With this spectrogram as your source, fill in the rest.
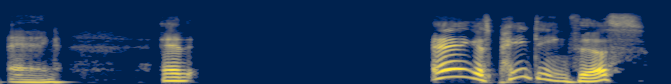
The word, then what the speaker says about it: Ingres: and by the way i know it's spelled it looks like it should be ingress it's french so his last name is aang and aang is painting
